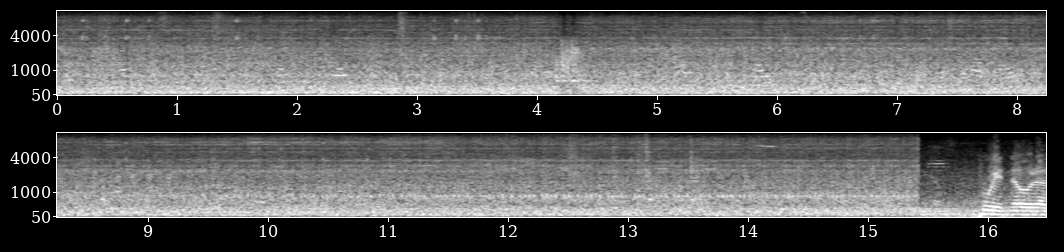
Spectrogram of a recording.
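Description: Water rushes and splashes against a moving boat.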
